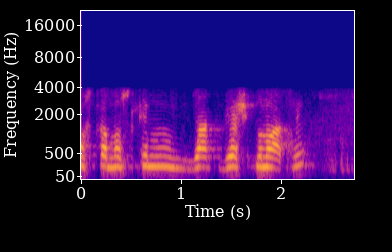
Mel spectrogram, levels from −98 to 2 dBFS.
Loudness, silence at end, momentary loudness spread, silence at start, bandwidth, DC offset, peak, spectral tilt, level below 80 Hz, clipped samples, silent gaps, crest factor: -25 LUFS; 0.5 s; 8 LU; 0 s; 3.9 kHz; under 0.1%; -10 dBFS; -6 dB/octave; -70 dBFS; under 0.1%; none; 16 dB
